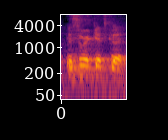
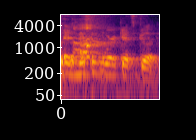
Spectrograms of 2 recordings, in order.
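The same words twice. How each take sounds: First: Said in the usual way. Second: Fast, laughing lead-in to the twist; laughing buildup. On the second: Real, not acted. Telling friend the good part, laughing and quick. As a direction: chuckle through it, rushing ahead.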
